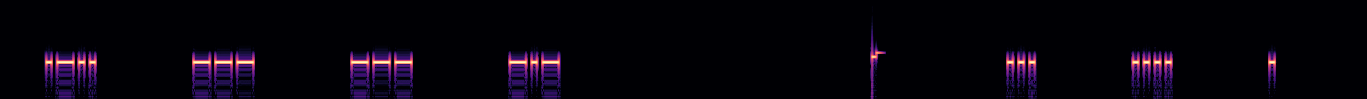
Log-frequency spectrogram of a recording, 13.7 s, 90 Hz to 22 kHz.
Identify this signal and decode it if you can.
Morse code, heard as a keyed tone, about 22 wpm, spaced as for 8 wpm, 700 Hz. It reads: LOOK SHE
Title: 6x Character Spacing - Top 100 Words - 22wpm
